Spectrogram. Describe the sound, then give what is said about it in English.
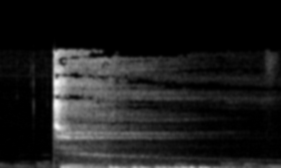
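A deep breath is taken during a guided affirmation meditation. A sharp ringing tone strikes first, then a long, soft, airy breath with low, fluttering rushes of air. “One more deep breath.”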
